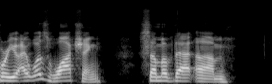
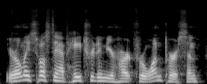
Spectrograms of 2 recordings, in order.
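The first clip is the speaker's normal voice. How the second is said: normal talking voice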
